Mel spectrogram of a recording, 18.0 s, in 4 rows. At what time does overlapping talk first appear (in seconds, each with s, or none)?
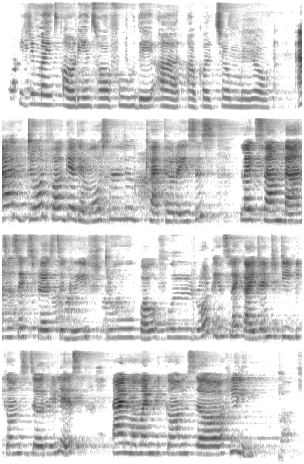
none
